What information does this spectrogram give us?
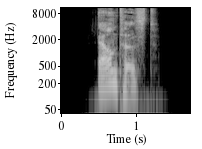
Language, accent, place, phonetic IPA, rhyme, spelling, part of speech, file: German, Germany, Berlin, [ˈɛʁntəst], -ɛʁntəst, erntest, verb, De-erntest.ogg
- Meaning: inflection of ernten: 1. second-person singular present 2. second-person singular subjunctive I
